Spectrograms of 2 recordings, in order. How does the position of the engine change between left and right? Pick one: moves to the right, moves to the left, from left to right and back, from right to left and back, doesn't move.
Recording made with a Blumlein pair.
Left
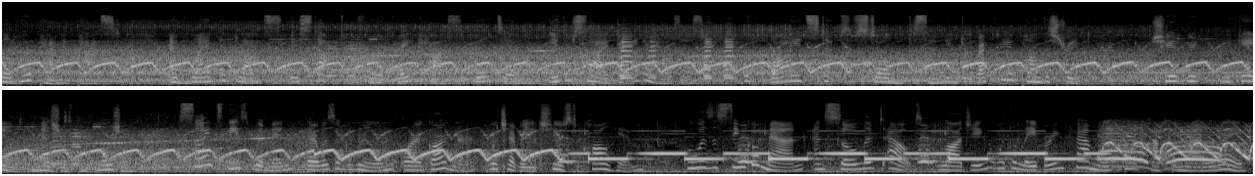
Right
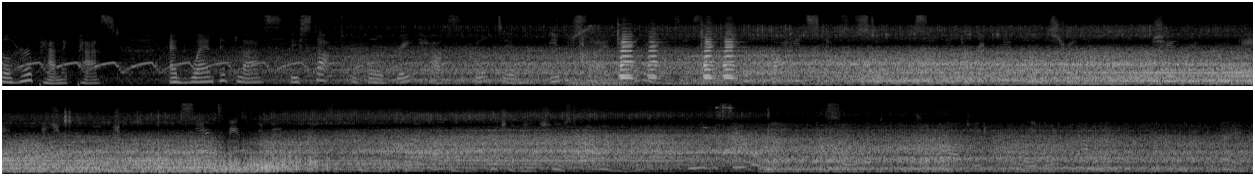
moves to the right.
